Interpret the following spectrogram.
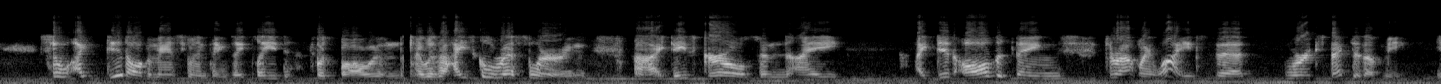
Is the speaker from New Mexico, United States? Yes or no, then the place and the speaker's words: no; Reno, Nevada, United States; born there; also born or lived in Germany / Omaha; Well, I was born in Reno, Nevada. I was adopted. My father was a military officer. And I started school in Germany, but started grade school in Omaha, Nebraska in the 60s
